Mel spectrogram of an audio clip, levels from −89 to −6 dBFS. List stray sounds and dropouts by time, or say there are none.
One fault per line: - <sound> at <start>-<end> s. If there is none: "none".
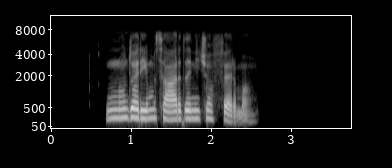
none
